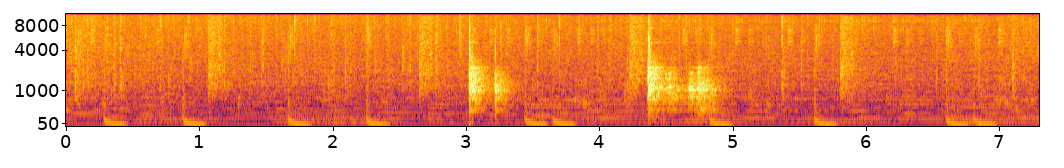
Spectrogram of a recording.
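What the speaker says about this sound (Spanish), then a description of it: "vamos a esparcir un poco el aceite y vamos a proceder a agregar la cebolla" Chopped onion tipped into a preheated pan of extra virgin olive oil for a Peruvian seafood stew, crackling and sizzling steadily with sharp bursts as the pieces land and get stirred, close and clear with no talking.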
